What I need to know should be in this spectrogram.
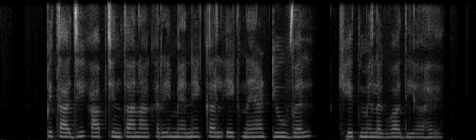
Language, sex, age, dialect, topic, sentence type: Hindi, female, 41-45, Garhwali, agriculture, statement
